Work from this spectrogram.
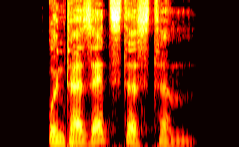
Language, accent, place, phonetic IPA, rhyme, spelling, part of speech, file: German, Germany, Berlin, [ˌʊntɐˈzɛt͡stəstəm], -ɛt͡stəstəm, untersetztestem, adjective, De-untersetztestem.ogg
- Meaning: strong dative masculine/neuter singular superlative degree of untersetzt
